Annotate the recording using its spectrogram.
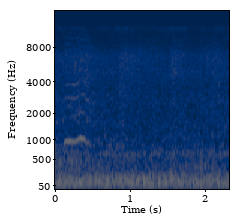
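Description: A baby macaque gives one short, thin coo near the start, rising and then falling in pitch, over faint low background noise.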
